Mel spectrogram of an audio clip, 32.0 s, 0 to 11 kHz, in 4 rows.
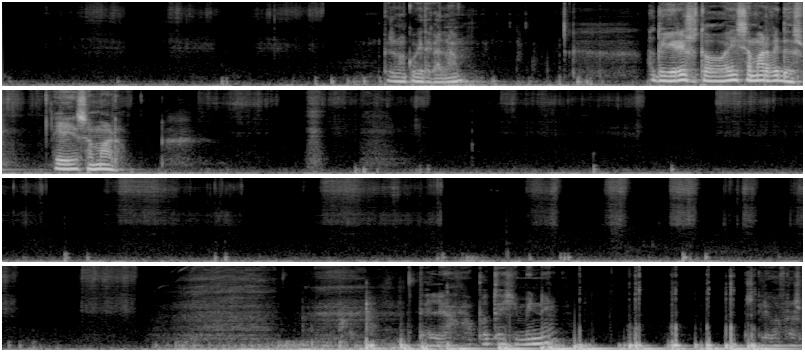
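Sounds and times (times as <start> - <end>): razor scraping stubble: 0.4 - 5.2, 6.7 - 26.8.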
